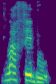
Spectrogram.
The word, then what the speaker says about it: laughable: So I will have laughable. Laughable. Now that I have laughable, this is a suffix. Which syllable am I going to stress? I will stress this, laugh.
